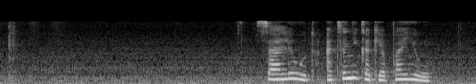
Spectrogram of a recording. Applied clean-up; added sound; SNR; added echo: none; none; none; none.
